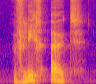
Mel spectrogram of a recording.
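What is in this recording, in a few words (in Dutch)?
"vlieg uit", Dutch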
